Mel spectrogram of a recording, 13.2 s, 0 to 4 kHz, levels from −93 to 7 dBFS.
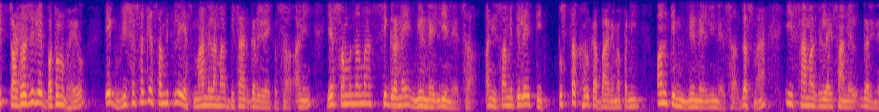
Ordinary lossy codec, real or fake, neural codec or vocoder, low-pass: Opus, 16 kbps; real; none; 3.6 kHz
